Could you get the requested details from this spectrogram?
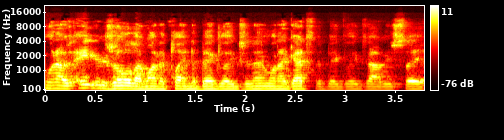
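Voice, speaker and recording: A man speaks in a medium pitch with an American accent. His tone is dark and mellow, and his intonation stays flat and monotone. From US West Coast, San Diego. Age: 70s. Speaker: former baseball player and manager. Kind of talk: casual interview.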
